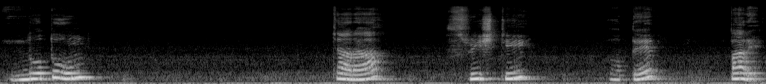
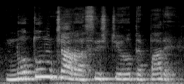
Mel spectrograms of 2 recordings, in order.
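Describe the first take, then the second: First: Each word set apart with long pauses; slow dictation. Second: Said in the usual way. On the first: Shown as a demonstration. Teacher dictating a note to students, slow and spaced. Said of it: "teacher dictates note word by word". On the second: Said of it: "teacher dictates note for students".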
